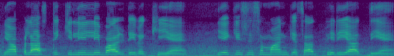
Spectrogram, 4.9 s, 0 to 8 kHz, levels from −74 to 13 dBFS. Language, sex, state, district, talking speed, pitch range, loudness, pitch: Hindi, female, Haryana, Charkhi Dadri, 185 wpm, 230-260 Hz, -15 LUFS, 245 Hz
